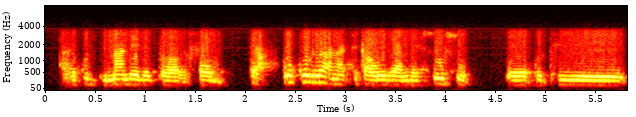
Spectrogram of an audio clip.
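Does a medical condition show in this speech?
No.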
